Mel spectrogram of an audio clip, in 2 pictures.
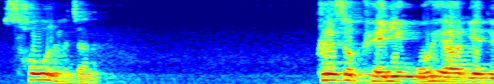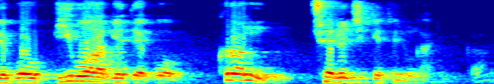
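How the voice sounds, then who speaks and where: A male pastor preaching in a church sanctuary, his voice sitting a little high for a man. He leans hard on his main points and turns soft and slow for scripture. The room carries a clear echo. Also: animated. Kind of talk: sermon.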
